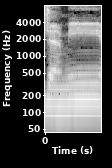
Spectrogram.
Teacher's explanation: এক আলিফ মাদ হবে, জেরের বাম দিকে জজমুল ইয়া মাদের হরফ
